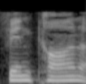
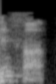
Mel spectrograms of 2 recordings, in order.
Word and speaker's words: FinCon: You created the FinCon. I don't know if I pronounced it correctly. – FinCon.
